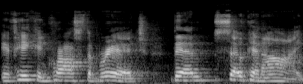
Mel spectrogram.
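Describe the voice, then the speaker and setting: This is a put-on character voice pitched in the middle range. It moves at a fairly slow pace. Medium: read story.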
